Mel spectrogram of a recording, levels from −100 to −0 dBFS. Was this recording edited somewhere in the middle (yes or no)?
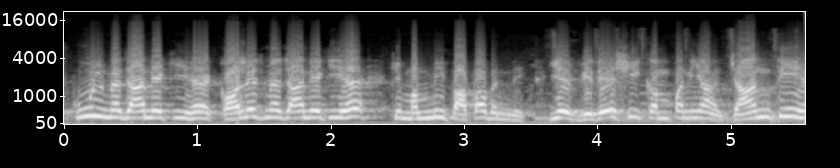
yes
